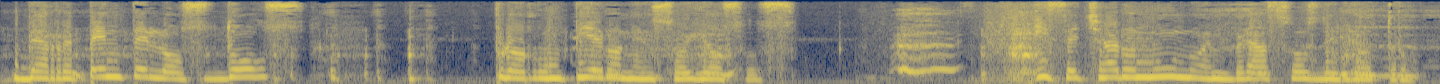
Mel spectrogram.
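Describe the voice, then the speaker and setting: A woman's voice: fairly high pitch, unhurried, long pauses, warm tone, a little hiss or hum. A woman narrator telling a radio novel in a solemn, suspenseful, dramatic scripted style. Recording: dramatic music behind the voice.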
